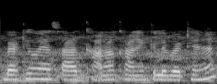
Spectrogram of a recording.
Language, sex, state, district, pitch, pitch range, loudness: Hindi, female, Chhattisgarh, Raipur, 220 Hz, 210-230 Hz, -15 LUFS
